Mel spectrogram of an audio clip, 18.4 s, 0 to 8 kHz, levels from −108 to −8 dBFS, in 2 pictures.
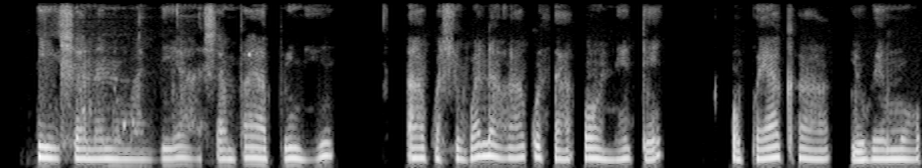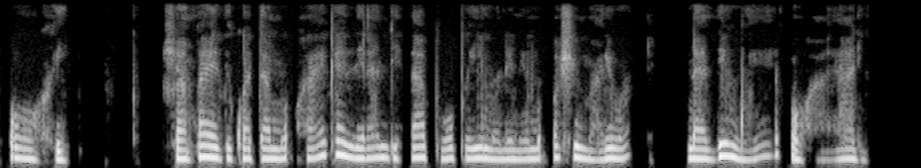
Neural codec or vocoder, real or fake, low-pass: none; real; 7.2 kHz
